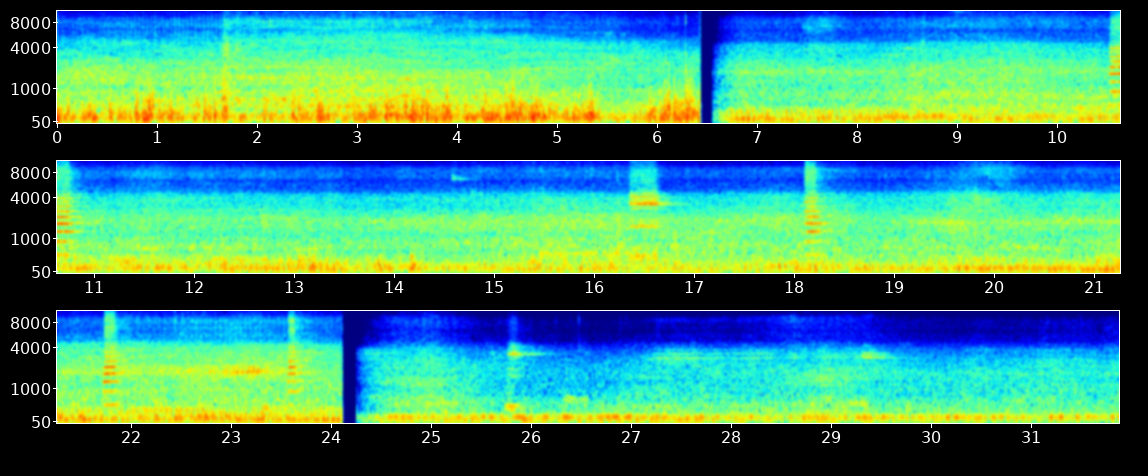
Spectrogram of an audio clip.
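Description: Busy city street traffic: engines and road noise loudest at the start as buses pass close by, with about five short horn toots through the middle. Near the end the sound changes to a steadier low engine hum heard from inside a car's cabin.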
